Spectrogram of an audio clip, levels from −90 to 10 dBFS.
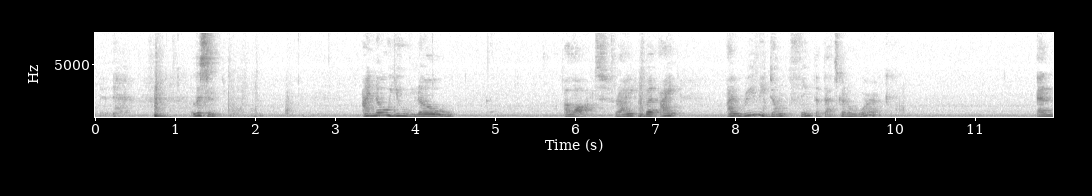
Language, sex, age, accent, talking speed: English, male, 20-39, American, 100 wpm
